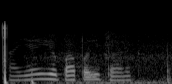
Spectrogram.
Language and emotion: Russian, neutral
